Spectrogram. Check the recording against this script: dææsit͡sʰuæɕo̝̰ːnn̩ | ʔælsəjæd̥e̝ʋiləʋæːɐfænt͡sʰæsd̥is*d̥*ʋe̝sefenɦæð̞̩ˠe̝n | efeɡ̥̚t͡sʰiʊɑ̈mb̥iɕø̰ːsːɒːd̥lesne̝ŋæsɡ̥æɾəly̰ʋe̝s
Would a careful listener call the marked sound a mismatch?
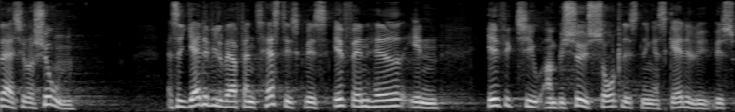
yes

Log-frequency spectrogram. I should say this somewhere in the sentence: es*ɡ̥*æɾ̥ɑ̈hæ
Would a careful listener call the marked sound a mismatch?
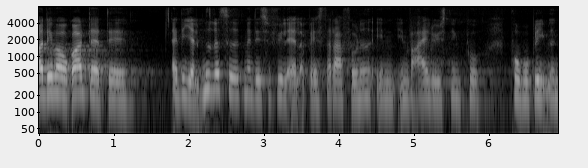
yes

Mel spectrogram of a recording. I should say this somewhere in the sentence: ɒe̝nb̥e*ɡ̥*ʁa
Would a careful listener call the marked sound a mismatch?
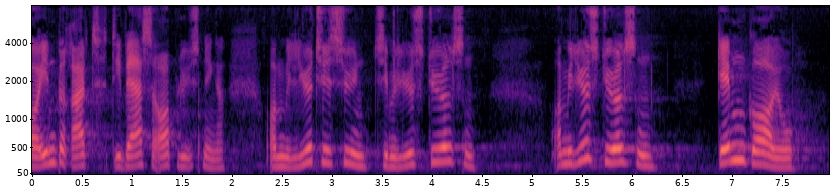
yes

